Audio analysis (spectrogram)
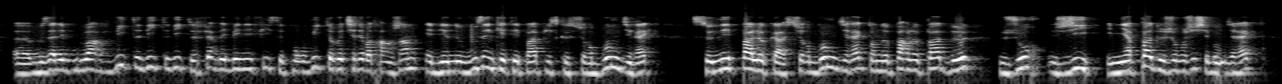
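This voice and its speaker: This man's voice sits high, with ordinary pitch variation. He talks at a moderate pace. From southern France, Toulouse. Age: 20s. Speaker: online marketer. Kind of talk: webinar sales pitch. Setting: webinar. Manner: animated.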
